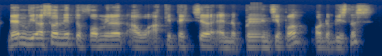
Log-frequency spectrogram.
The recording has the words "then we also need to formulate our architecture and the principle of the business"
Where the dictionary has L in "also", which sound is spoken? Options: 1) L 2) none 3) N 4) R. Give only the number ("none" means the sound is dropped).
1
